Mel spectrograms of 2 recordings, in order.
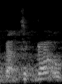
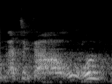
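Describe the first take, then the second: First: Said in the usual way. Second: Slow, whispered got to go; whispered repeat. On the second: Shown as a demonstration. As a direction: let it fade into a whisper.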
